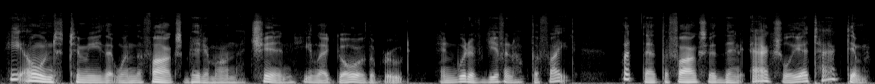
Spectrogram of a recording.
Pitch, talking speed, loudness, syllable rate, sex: 110 Hz, 240 wpm, -18 LUFS, 5.4 syllables/s, male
